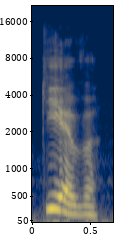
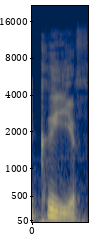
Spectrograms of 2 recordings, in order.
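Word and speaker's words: Kyiv: En ucraniano sería Kiev. Es un poco difícil de pronunciar para ustedes, sí, pero así lo escribimos, y la escritura correcta sería K-Y-I-V, V corta. Kiev. Sí, la otra versión es más versión rusa, que fue adoptada, digamos,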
